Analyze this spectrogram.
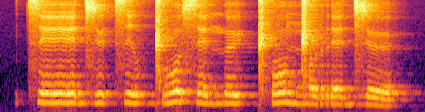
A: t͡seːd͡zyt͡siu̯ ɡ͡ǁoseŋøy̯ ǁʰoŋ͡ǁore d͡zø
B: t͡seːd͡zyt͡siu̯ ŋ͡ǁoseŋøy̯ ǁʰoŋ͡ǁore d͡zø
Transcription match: A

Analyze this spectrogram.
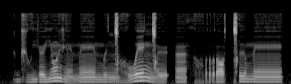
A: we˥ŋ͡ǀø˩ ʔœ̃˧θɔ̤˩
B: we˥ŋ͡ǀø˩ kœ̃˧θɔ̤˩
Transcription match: A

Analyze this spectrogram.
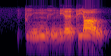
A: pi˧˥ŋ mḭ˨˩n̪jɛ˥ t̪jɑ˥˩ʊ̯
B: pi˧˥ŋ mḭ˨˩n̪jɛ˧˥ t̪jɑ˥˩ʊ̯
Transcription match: A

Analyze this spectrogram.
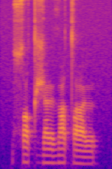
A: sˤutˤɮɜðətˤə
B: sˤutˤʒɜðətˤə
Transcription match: B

